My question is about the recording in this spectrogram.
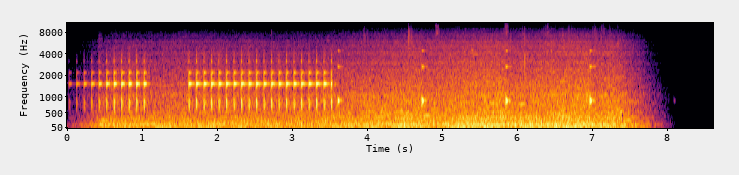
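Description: City street traffic noise with an electronic beeper over it. A fast run of high beeps, about eight a second, comes in two stretches through the first half. After that, single short beeps come about once a second.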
